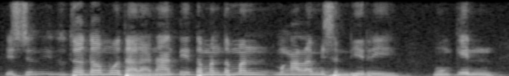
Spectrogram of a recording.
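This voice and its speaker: Young guy guest, slightly high voice, slow explainer, keeps going "ya kan?". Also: warm tone. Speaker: guest, dorm security staff. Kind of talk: casual podcast chat.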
